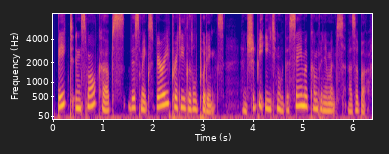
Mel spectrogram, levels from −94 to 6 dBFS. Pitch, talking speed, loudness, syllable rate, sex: 210 Hz, 190 wpm, -18 LUFS, 5.9 syllables/s, female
